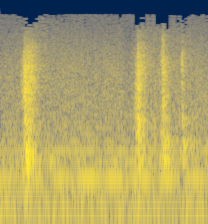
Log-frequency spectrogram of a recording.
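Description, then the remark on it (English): A door is unlocked and opened: one sharp latch click, a short pause, then a quick run of three softer clicks and rattles. No one speaks. “Well, I'll tell you if you just open the door, but hurry, Pops.”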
